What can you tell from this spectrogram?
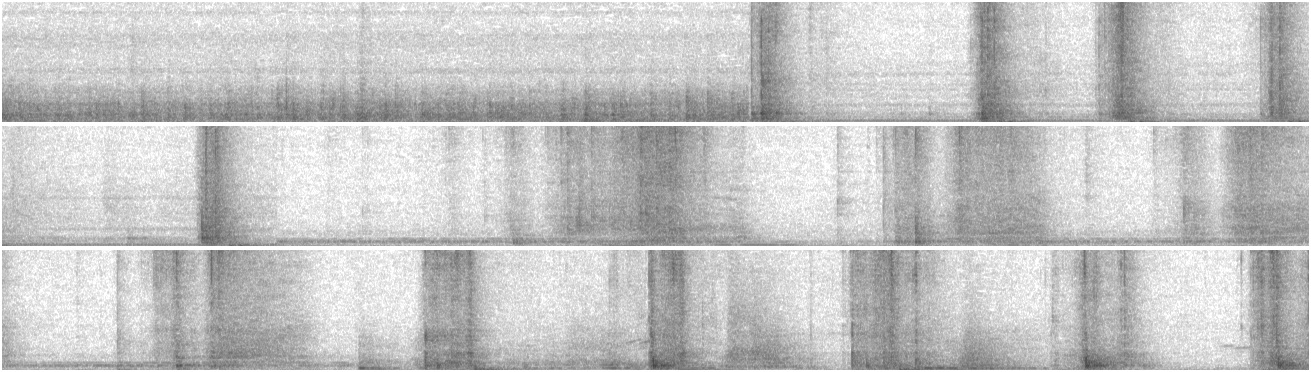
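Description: A steady hiss from a pot steaming on the stove for the first few seconds. Then a kitchen knife cuts and dices a red bell pepper on a plastic cutting board, each stroke a sharp knock of the blade on the board. The knocks come about a second apart at first and get quicker and closer together toward the end.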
